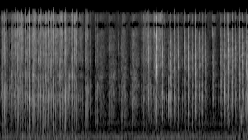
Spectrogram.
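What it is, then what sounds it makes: Cardboard card box. A small printed cardboard box of Avengers-edition UNO cards, held close, is tapped and scratched quickly by fingertips and short painted nails. Dense, rapid clicks and dry scratching rasps run throughout, with bright crisp tap transients over a faint low hum.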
